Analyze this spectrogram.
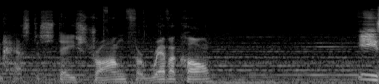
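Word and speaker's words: Revachol: He pronounces Revacol with a hard K, unlike other people. You said Revacol? I like to pronounce it the hard way. The old way. The Vespertine way.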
